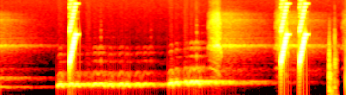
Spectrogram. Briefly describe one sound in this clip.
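Short electronic blips sound as a menu cursor moves.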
